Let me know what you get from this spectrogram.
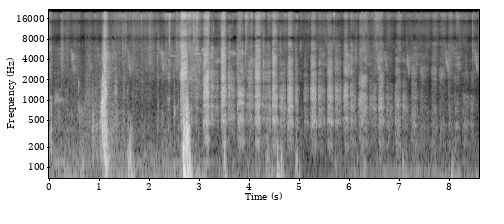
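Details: Relaxed Labrador Retriever enjoying life in an ASMR recording: two loud breathy snorts early on, then a steady run of quick, soft panting breaths, gently uneven, over a quiet room background.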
